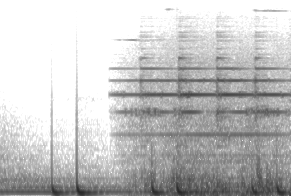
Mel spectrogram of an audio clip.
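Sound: train passing nearby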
